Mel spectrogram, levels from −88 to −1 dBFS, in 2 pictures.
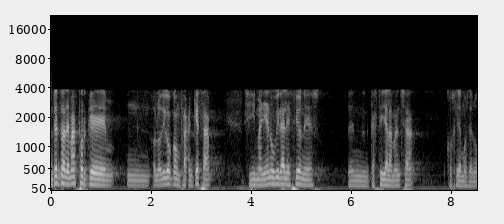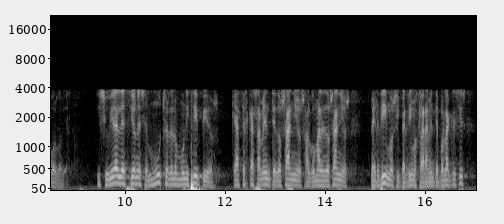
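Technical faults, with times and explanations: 2.68 to 2.76 s, short stall from a late packet. A packet arrived late and the jitter buffer ran dry. The receiver stretched the last sound for about 56 ms to cover the gap. It then resumed from the same point, so nothing is lost. The held sound lingers a moment too long, with a faint buzz or dip. Playback now runs about 56 ms later than before.
8.43 to 8.88 s, jitter buffer speed-up. The buffer was holding more audio than its target. To cut the extra delay, the receiver removed short pitch-period pieces, many in a row. Roughly 70 ms was taken out over this stretch. The audio plays at about 112 percent speed, and the pitch stays the same. The passage sounds hurried.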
